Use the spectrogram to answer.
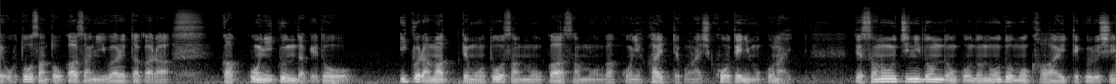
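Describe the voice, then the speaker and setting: A man telling a ghost story in an animated, dramatic way, with vivid sound words. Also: deep voice, slight background noise.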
